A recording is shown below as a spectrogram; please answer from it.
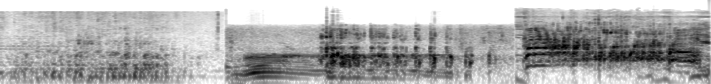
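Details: Camel growling and gurgling: a low rumbling roar, then a bubbling, gargling stretch with rapid pulses, ending in a louder, sustained, screaming bellow.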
